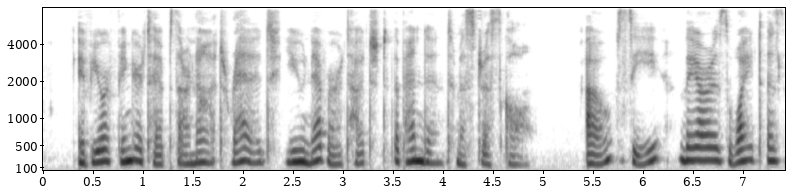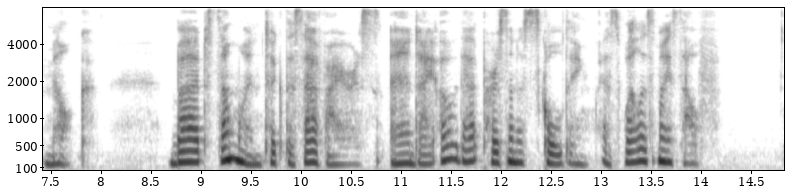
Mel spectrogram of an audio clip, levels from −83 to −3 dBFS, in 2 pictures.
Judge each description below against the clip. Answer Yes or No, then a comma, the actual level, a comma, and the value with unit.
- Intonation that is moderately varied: Yes, average, 3.6 semitones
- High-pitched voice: Yes, high, 200 Hz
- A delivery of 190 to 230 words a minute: No, average, 160 wpm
